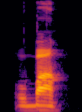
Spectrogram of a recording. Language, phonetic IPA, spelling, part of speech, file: Russian, [ɫba], лба, noun, Ru-лба.ogg
- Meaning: genitive singular of лоб (lob)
